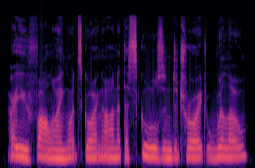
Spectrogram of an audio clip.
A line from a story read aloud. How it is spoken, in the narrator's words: General's voice was low, menacing, like a snarling dog warning another animal to keep its distance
